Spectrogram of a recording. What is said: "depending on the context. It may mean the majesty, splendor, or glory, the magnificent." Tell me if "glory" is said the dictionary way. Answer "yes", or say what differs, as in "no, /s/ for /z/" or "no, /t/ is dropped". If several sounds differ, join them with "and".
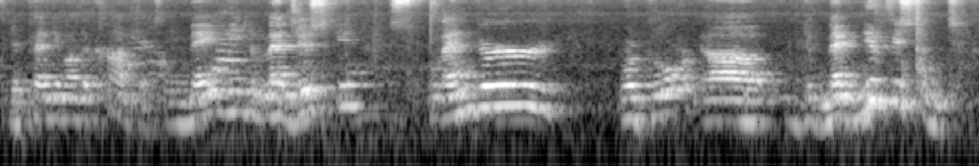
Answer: no, /l/ is dropped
